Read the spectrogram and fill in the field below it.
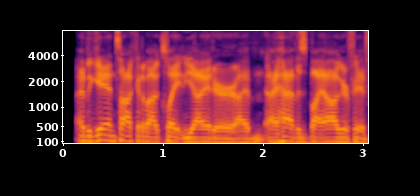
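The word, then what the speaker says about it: Yeutter: I began talking about Clayton Yer. I have his biography in front of me that's going to be my my summer reading. And it's Clayton Yer rhymes with fighter.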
